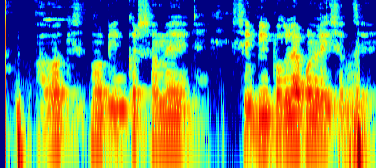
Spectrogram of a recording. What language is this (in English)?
Gujarati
